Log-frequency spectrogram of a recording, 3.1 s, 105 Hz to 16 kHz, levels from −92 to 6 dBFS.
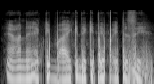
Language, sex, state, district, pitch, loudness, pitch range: Bengali, male, Assam, Hailakandi, 145 Hz, -19 LUFS, 140-165 Hz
